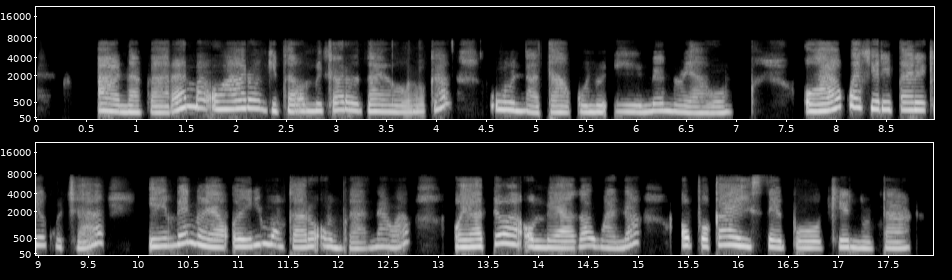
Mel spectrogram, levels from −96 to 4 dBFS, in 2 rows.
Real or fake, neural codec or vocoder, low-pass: fake; codec, 44.1 kHz, 2.6 kbps, DAC; 7.2 kHz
